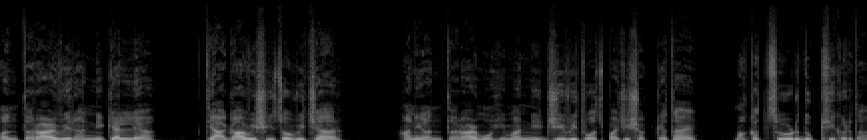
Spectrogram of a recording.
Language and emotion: Goan Konkani, sad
